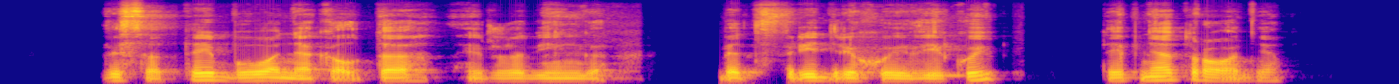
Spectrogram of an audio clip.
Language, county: Lithuanian, Alytus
